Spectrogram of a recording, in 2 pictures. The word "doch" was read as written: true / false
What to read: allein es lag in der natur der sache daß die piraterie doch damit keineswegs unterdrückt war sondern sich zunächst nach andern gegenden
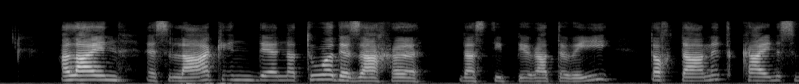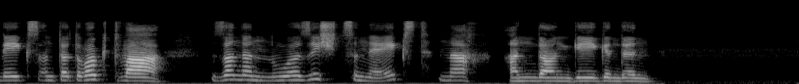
true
